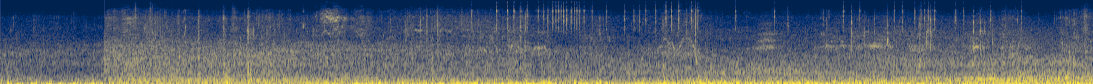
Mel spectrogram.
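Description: Wind buffeting the microphone with a deep, steady rumble. About a second in, a rushing hiss of moving water joins it, dotted with scattered small clicks and knocks of gear being handled.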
